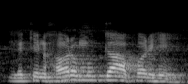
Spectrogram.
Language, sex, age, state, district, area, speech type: Maithili, male, 60+, Bihar, Araria, rural, spontaneous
